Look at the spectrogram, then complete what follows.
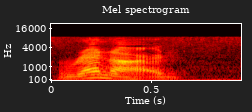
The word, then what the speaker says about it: Renard: Renard with the accent on the Ren.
